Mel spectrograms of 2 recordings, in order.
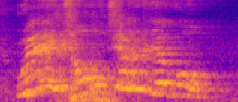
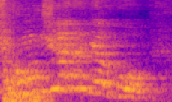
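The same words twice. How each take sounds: First: 왜 hit hard, 왜 정죄하느냐고 shouted slowly; stress on 왜. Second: Shouted complaint. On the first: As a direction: punch 왜 in 왜 정죄하느냐고. Repeat with stress on 왜. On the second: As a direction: shout 정죄하느냐고 out slowly. Mocking critics' complaint, shouted. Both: Acted.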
